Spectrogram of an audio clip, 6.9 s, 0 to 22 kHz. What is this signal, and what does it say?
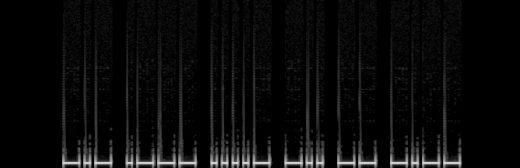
Morse code, heard as a keyed tone, about 17 wpm, 700 Hz. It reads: KJ4DMY
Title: USA Call Signs Repeated 2x 17wpm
